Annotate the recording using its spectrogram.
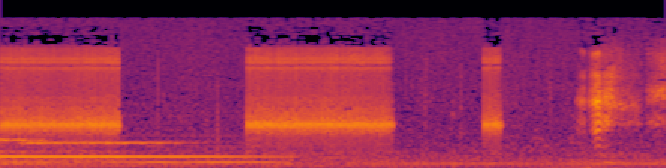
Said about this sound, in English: I found a cigar store still open, closed myself in the phone booth, and called him. The phone rang a long time before he answered.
